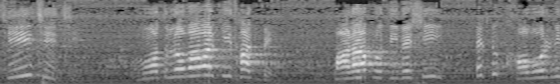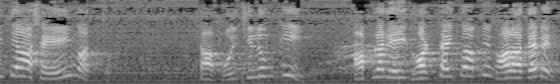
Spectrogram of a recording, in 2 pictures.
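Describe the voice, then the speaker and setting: A man acts a vain, flattering middle-aged neighbour in an amateur stage play. The voice is sharp and very high, hesitant and wheedling. There is hall reverb and a faint noise. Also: moderate pace, full character voice. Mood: ingratiating. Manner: hesitant, ingratiating. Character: dandyish, wheedling middle-aged male neighbour, quick to take offence. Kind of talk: amateur stage audio-drama acting. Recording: echoing hall, faint hiss or hum.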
